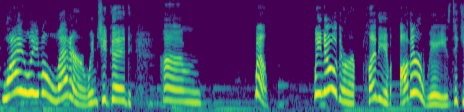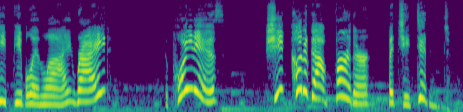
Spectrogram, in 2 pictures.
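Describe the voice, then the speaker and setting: A tiny fairy sidekick from a video game, with a very high, squeaky childlike voice. She is chatty, earnest and kindhearted, swinging about in pitch. Loud music plays behind her. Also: big pitch swings, normal speed. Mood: pondering. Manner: speaks of herself in the third person, earnest.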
